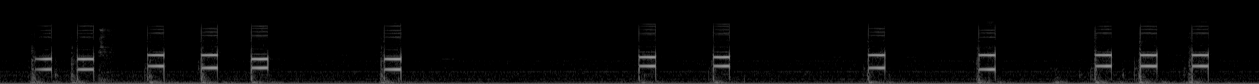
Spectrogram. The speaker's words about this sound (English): I'm not supposed to dial 9 either.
